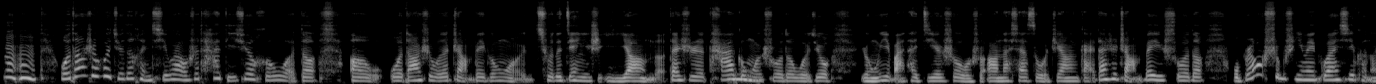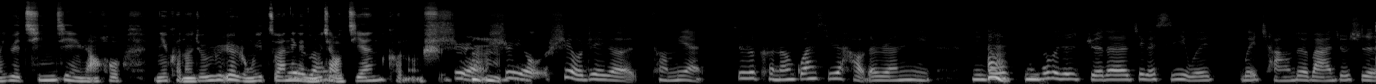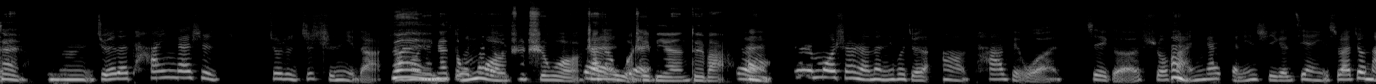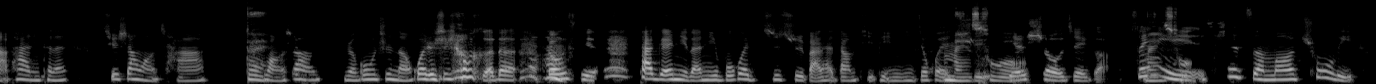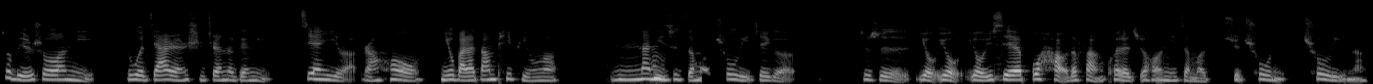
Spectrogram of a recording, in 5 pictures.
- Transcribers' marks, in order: laughing while speaking: "任何的东西"
- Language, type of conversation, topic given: Chinese, podcast, 为什么人们容易把建议当批评？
